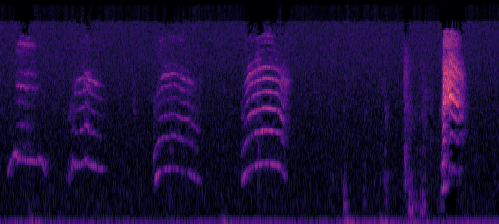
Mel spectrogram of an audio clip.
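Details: Domestic cat indoors during snuggles, nursing and play time with Shelby, an abandoned mother cat estimated at two years old, and her kittens of around three months: four clear, arched, harmonic meows in steady succession, followed by faint taps and a brief noisy burst.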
